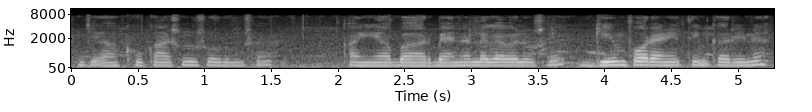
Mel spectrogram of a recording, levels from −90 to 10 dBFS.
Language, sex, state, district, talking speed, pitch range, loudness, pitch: Gujarati, male, Gujarat, Valsad, 160 wpm, 170-185 Hz, -18 LUFS, 175 Hz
